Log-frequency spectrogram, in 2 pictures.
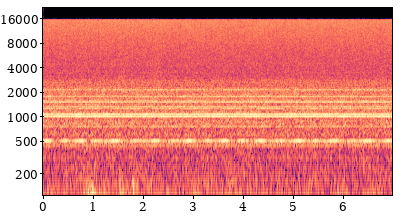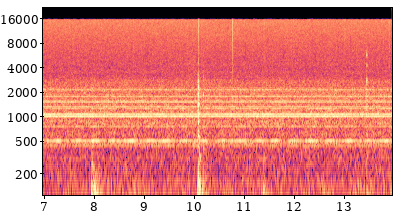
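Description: Steady electrical hum made of several pitched tones. Two soft low thumps break it, about eight and ten seconds in, the second the louder.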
